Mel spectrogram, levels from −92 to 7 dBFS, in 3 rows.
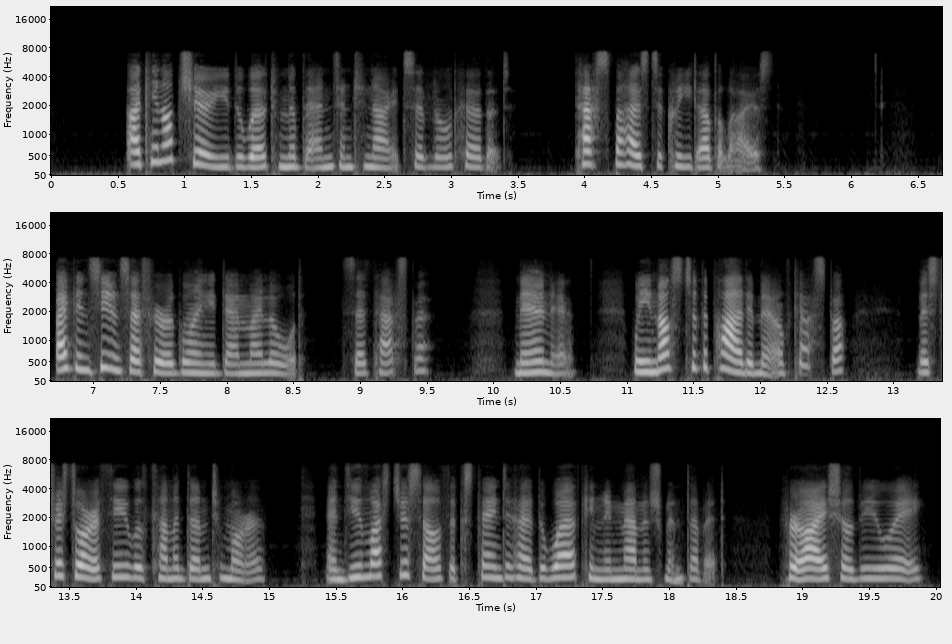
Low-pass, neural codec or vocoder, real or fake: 7.2 kHz; codec, 16 kHz, 0.5 kbps, FunCodec, trained on Chinese and English, 25 frames a second; fake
